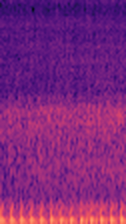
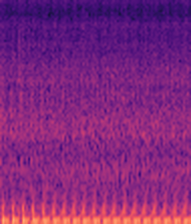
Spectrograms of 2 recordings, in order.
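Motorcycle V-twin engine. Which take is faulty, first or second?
first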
